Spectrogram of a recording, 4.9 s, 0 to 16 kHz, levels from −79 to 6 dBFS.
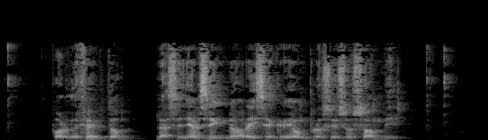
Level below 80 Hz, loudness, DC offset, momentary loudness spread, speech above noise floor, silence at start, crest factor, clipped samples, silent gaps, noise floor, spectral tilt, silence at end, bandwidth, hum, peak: -72 dBFS; -24 LUFS; under 0.1%; 22 LU; 21 dB; 0.05 s; 22 dB; under 0.1%; none; -47 dBFS; 0 dB/octave; 0.35 s; 12 kHz; none; -4 dBFS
